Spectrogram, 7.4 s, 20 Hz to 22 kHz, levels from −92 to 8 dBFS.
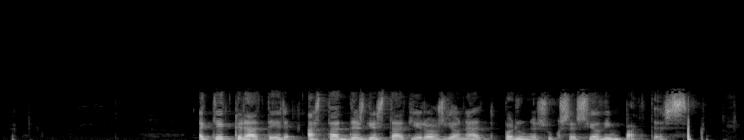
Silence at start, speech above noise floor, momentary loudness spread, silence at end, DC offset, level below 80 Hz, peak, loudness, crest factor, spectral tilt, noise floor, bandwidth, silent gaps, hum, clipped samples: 2 s; 60 dB; 9 LU; 0.55 s; under 0.1%; -52 dBFS; -2 dBFS; -25 LUFS; 24 dB; -5 dB/octave; -84 dBFS; 7.8 kHz; none; none; under 0.1%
